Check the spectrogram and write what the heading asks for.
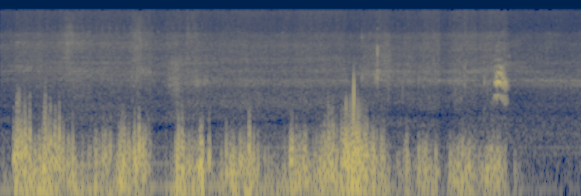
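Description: Silver tabby domestic shorthair cat making short calls, one about five seconds in and a brief broken chirp near the end, over loud, irregular low rumbling noise.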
